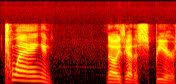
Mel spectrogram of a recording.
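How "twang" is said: high, loud twang of a crossbow string; high voiced crossbow twang; mouth twang. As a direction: pluck the sound out like a bowstring. Crossbow sound effect.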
